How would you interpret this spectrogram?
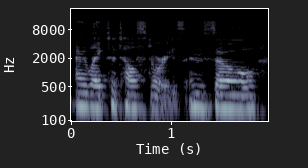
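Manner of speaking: normal talking voice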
